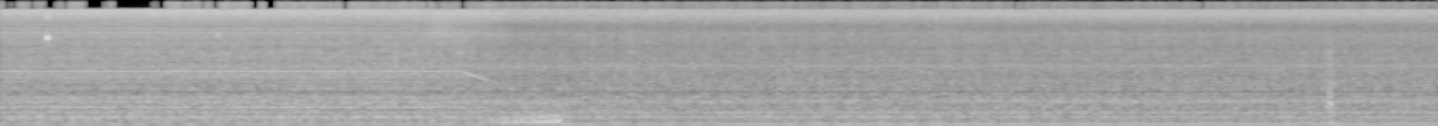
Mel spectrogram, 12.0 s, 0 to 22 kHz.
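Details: A V8 idles with a thin, steady high-pitched squeal over the engine note, then brief revs: belt or pulley squeal on a BMW E39 540i M62TU B44.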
